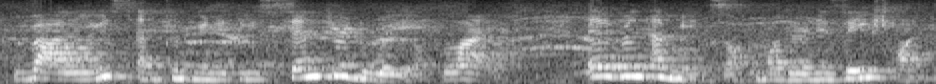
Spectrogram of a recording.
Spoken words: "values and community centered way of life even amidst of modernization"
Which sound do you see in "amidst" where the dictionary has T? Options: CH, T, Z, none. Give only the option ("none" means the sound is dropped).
none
